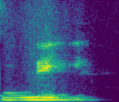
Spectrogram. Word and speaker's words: knee: gnome all right good the same thing with k n the k is silent so we mark it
